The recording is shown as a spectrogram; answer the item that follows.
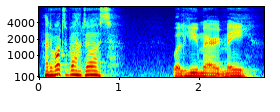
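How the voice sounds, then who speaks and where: A man's voice: mid-range voice, animated, normal speed, lightly acted. A man playing a cheeky working-class sidekick, jaunty and colloquial, in a gothic comedy audio drama.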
